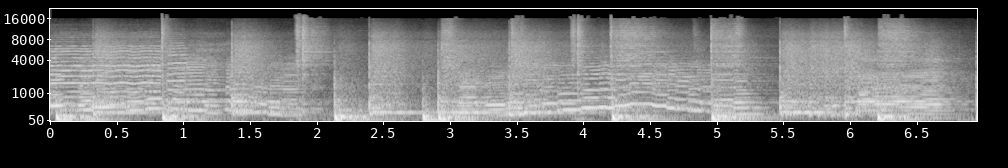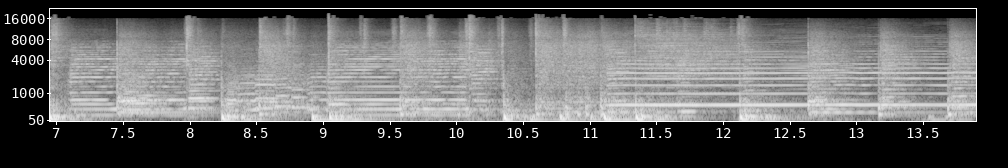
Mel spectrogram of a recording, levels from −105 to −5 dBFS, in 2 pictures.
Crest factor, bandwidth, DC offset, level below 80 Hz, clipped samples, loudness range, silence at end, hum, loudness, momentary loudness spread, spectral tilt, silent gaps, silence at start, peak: 16 dB; 18 kHz; under 0.1%; -30 dBFS; under 0.1%; 3 LU; 0 s; none; -17 LUFS; 5 LU; -3.5 dB/octave; none; 0 s; -2 dBFS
